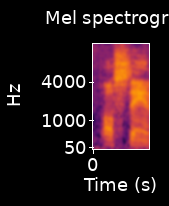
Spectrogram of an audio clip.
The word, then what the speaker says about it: Alstyne: Alstain, if you're going to pronounce it.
